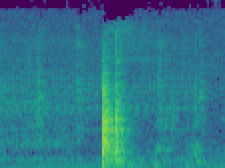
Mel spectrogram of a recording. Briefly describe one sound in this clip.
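Something is set down on a wooden table with a knock.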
